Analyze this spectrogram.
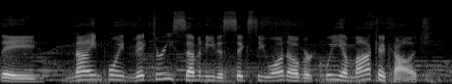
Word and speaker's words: Cuyamaca: San Diego Mesa with a 9-point victory, 70-61 over Cuyamaca College. Pronounced that correctly according to what we learned at the Don Johnson Classic 4 years ago. Cuyamaca is the correct way to pronounce that. Not Cuyamacas.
